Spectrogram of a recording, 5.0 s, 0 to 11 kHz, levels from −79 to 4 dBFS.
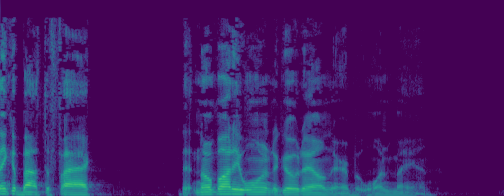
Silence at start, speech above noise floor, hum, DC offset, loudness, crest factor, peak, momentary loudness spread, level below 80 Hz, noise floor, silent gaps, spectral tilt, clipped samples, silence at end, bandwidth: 0 s; 52 dB; none; under 0.1%; -26 LUFS; 22 dB; -6 dBFS; 17 LU; -58 dBFS; -78 dBFS; none; -5 dB/octave; under 0.1%; 0.8 s; 10.5 kHz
